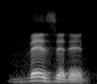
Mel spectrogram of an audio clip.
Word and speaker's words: visited: So you should make sure that you clearly utter or enunciate the sound, the last sound of the ed past tense of visit. Visited. Visited. Or in standard English, they say visited, right?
